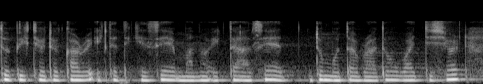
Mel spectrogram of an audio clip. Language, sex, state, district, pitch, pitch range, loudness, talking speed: Nagamese, female, Nagaland, Dimapur, 195 Hz, 190-210 Hz, -14 LUFS, 225 wpm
